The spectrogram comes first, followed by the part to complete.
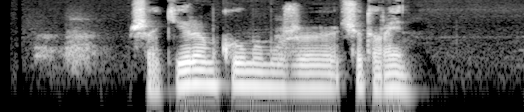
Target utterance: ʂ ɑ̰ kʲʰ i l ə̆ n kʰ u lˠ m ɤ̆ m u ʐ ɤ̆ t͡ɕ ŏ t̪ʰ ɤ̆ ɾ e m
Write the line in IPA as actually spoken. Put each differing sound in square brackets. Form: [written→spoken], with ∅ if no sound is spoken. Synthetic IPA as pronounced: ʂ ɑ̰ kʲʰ i [l→ɾ] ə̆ [n→m] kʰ u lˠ m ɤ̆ m u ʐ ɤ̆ t͡ɕ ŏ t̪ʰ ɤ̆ ɾ e [m→n]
